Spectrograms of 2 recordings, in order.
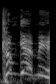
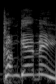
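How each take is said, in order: First: High, rushed little plea into the phone; quick kid phone plea. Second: High, rushed little plea into the payphone; quick kid phone plea. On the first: Kid on a collect call, high hurried plea. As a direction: squeak it out fast before hanging up. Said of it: "You'd be like". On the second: Kid saying name after the beep, high hurried plea. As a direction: squeak it out fast like a kid. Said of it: "and be like". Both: Retold or imitated.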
